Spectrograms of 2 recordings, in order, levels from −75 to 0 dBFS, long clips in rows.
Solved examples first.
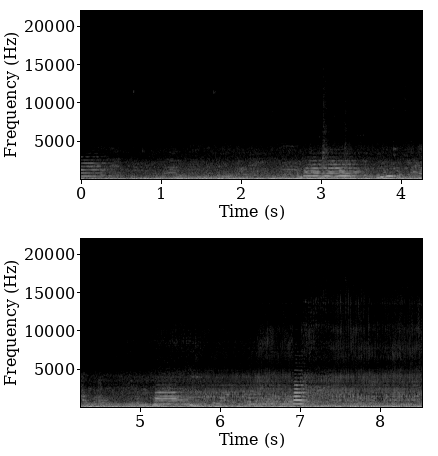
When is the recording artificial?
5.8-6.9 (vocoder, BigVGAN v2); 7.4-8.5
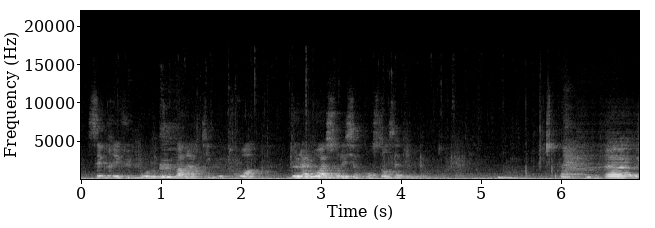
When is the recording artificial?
6.2-7.0 (autoencoder, DAC-VAE)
